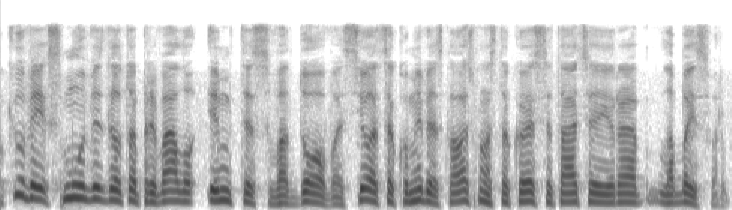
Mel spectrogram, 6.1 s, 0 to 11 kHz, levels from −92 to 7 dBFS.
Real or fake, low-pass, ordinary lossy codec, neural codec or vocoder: real; 7.2 kHz; AAC, 48 kbps; none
